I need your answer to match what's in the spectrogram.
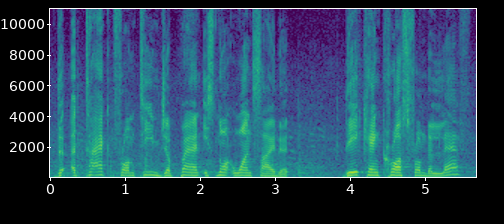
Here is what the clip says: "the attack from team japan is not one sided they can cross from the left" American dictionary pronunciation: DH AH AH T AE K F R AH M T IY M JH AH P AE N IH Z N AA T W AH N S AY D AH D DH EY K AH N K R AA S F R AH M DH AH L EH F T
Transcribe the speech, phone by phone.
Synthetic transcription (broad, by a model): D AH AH T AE K F R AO M T IY M JH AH P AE N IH S N AA T W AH N S AY D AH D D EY K AH N K R AA S F R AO M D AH L EH F T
